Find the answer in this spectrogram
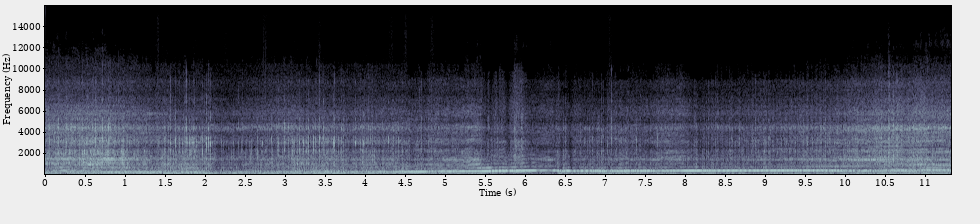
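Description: Kawasaki ZX-6R 636's inline-four engine heard onboard at speed. The revs hold roughly level for about four seconds, climb under acceleration, drop sharply at an upshift about six seconds in, then climb slowly again as the bike gathers speed.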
